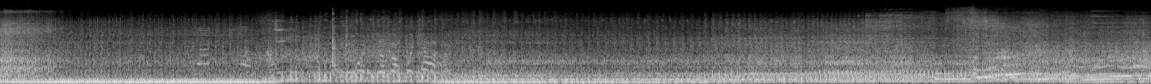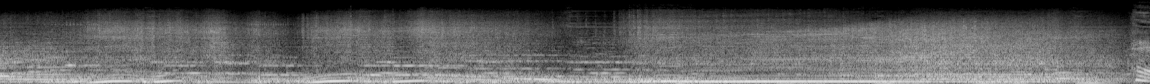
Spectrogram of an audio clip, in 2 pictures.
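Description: A car engine rises and falls in pitch as it revs while driving, loud and close through most of the stretch, with brief voices from passengers in the car.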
